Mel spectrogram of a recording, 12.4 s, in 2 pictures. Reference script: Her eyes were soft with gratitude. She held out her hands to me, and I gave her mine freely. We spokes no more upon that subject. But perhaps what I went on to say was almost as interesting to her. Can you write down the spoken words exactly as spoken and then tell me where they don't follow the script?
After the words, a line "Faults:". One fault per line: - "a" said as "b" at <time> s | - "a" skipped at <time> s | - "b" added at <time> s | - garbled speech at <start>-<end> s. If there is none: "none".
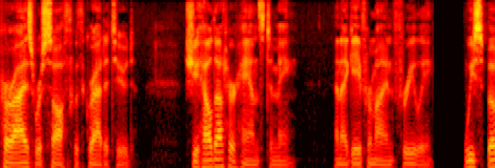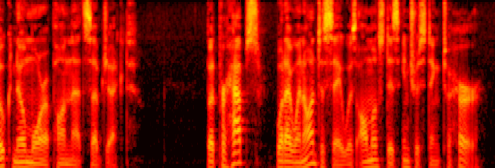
Her eyes were soft with gratitude. She held out her hands to me, and I gave her mine freely. We spoke no more upon that subject. But perhaps what I went on to say was almost as interesting to her.
Faults:
- "spokes" said as "spoke" at 5.9 s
